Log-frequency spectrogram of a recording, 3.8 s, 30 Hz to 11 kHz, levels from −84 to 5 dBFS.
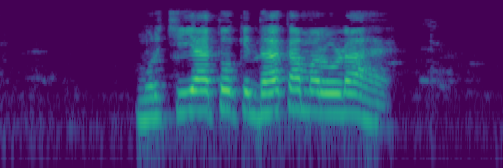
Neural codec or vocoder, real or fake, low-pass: none; real; 7.2 kHz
